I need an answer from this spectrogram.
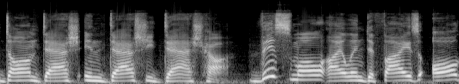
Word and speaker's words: Dominica: And pronounced Dom-in-ha.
